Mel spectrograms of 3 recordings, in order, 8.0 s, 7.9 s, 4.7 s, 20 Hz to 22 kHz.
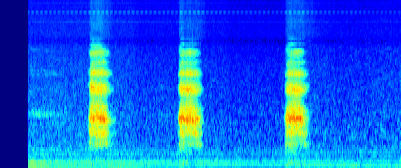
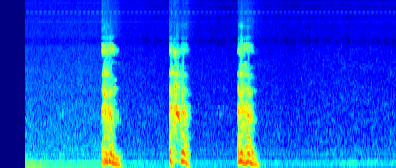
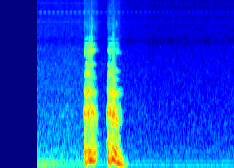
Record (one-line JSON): {"exhalation_length": "8.0 s", "exhalation_amplitude": 32088, "exhalation_signal_mean_std_ratio": 0.36, "three_cough_length": "7.9 s", "three_cough_amplitude": 32653, "three_cough_signal_mean_std_ratio": 0.35, "cough_length": "4.7 s", "cough_amplitude": 32692, "cough_signal_mean_std_ratio": 0.32, "survey_phase": "beta (2021-08-13 to 2022-03-07)", "age": "65+", "gender": "Male", "wearing_mask": "No", "symptom_change_to_sense_of_smell_or_taste": true, "symptom_loss_of_taste": true, "symptom_other": true, "symptom_onset": "3 days", "smoker_status": "Ex-smoker", "respiratory_condition_asthma": false, "respiratory_condition_other": false, "recruitment_source": "Test and Trace", "submission_delay": "1 day", "covid_test_result": "Positive", "covid_test_method": "RT-qPCR", "covid_ct_value": 15.6, "covid_ct_gene": "ORF1ab gene"}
